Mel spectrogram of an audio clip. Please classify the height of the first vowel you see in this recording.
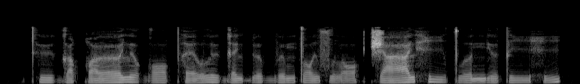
high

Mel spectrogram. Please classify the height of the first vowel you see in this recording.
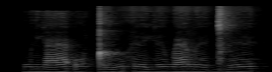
high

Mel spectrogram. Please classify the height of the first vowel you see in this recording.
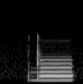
high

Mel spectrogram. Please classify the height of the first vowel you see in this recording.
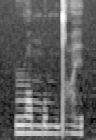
low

